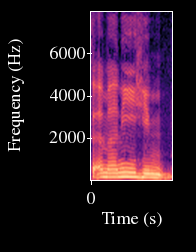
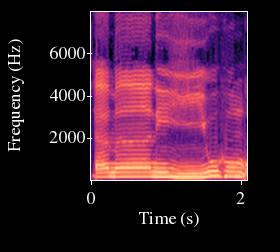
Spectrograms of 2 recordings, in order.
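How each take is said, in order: First: أمانيهم as "amaaniihim", long i and him ending; wrong undoubled ي. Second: أمانيهم as "amaaniyyuhum", ي held doubled with full u; doubled ي with damma. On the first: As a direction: demonstrate the mistake: drop the doubling and u in أمانيهم. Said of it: "وليس أمانيهم، وهذا خطأ". (أمانيهم بياء مخففة وكسر الهاء خطأً) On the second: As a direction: chant أمانيهم slowly, stressing the doubled y and rounded u. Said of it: "نشد الياء مع إتمام الضم". (تشديد ياء أمانيهم مع إتمام الضم) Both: Shown as a demonstration.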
